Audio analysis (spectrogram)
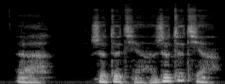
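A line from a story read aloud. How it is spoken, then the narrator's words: Triumphant murmur. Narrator (French): murmura-t-il, triomphant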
